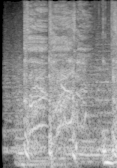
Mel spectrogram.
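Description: Three short, dry, acted cough bursts over background music, performed as an itchy, tickly cough.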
